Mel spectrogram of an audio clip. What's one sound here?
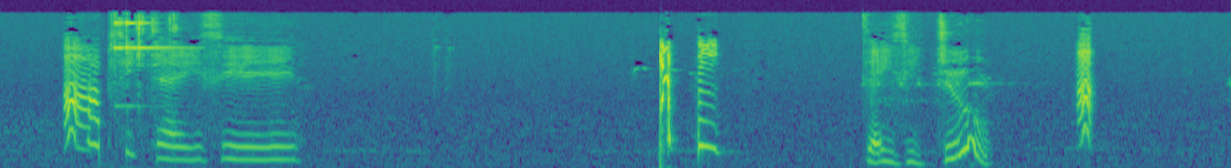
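Childlike, high-pitched character voices babble and coo playfully in short bursts.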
